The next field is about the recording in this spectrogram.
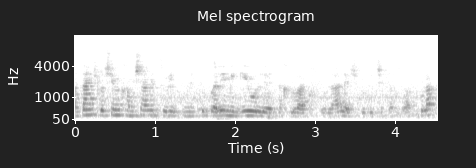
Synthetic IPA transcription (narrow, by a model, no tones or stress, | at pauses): mataimʃlo̞ʃimveχamiʃamet̪upalimiɡiulet̪aχluatkfulaleːʃbudut̪ʃelt̪aχlua̰tkfula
